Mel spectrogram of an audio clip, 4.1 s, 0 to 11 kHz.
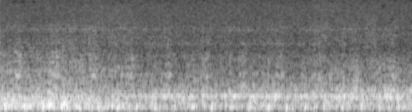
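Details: ST170 making a steady rattly drone with an uneven patter that ignores engine revs; idles, drives, stops and starts fine; noise stops and starts while moving but is constant when stationary; source unidentified.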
